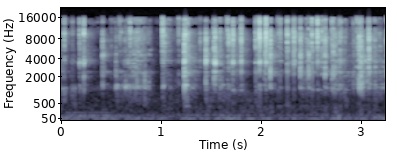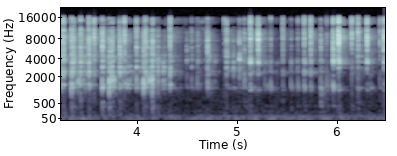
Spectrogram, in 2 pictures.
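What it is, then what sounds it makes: Hard plastic toy playset piece. A small, hollow, pink hard-plastic Littlest Pet Shop playset piece, shaped like a folded box or roof, is held in the hands and tapped and scratched with long dark acrylic nails. A quiet, continuous flurry of rapid, bright clicks and scratchy rasps follows, each tap dying away instantly.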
